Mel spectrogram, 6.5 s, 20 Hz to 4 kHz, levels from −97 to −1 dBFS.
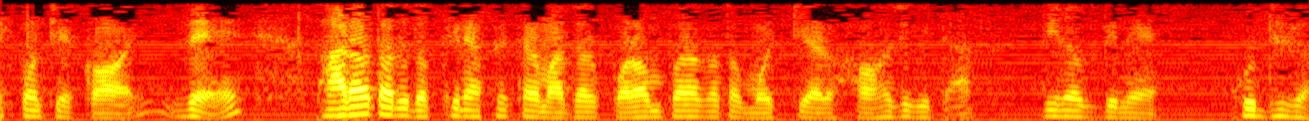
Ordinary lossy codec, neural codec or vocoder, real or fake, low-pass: none; none; real; 3.6 kHz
